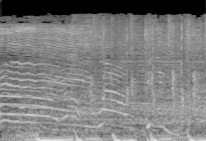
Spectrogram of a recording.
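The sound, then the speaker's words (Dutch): A cheering sound effect played on a game show: a crowd whoops and shouts with some clapping over a steady, low rhythmic pulse, loud and lively throughout. “Dan gaan we de juich inzetten.”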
